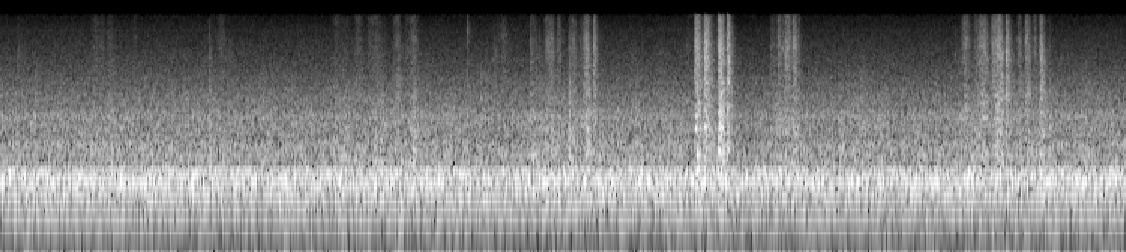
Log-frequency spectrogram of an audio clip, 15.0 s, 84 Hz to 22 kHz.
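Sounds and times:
room hum: 0:00.0 - 0:15.0
paintbrush scratching: 0:12.8 - 0:14.0.

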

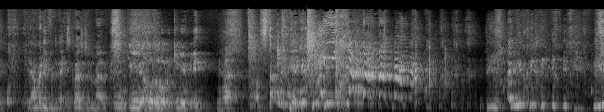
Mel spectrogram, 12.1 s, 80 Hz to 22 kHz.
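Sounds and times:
men laughing: 0:02.6 - 0:04.0, 0:05.4 - 0:12.0.

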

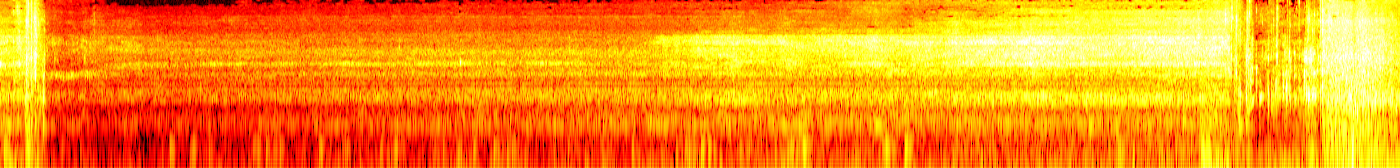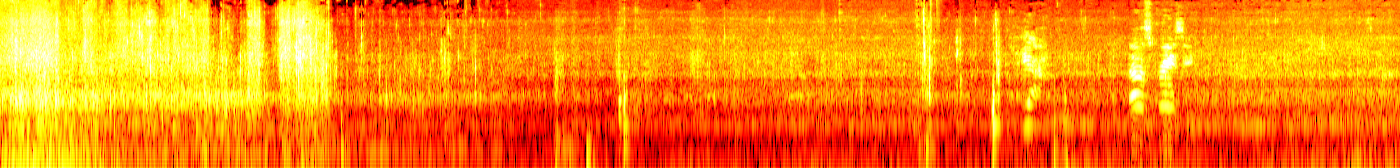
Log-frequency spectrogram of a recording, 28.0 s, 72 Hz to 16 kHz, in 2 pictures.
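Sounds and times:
sharp splash: 0:12.3 - 0:17.4.

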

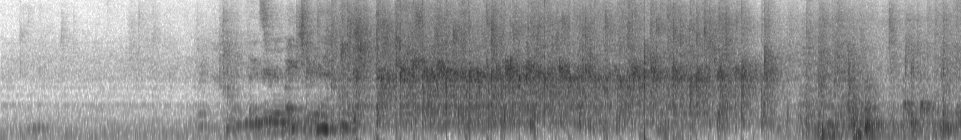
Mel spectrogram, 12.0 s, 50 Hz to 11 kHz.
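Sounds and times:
audience applauding: 0:04.0 - 0:09.9.

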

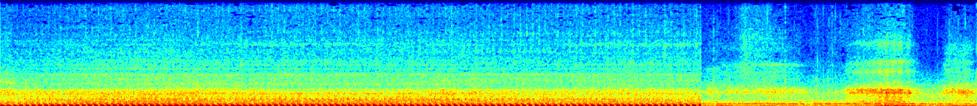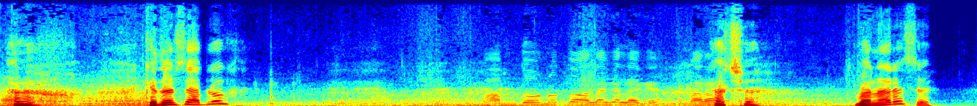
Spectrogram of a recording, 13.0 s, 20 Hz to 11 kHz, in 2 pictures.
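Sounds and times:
motorcycle engine running: 0:00.0 - 0:06.0.

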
